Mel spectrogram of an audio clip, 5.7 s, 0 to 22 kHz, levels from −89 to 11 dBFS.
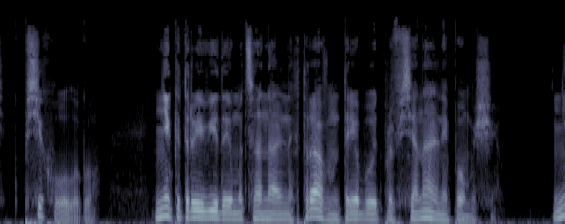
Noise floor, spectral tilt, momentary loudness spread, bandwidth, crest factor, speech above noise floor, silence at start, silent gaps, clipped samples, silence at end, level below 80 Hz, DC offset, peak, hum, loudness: -61 dBFS; -5 dB/octave; 12 LU; 15 kHz; 22 dB; 30 dB; 0.05 s; none; under 0.1%; 0 s; -52 dBFS; under 0.1%; -10 dBFS; none; -31 LUFS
